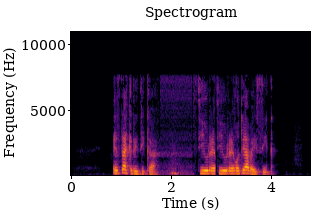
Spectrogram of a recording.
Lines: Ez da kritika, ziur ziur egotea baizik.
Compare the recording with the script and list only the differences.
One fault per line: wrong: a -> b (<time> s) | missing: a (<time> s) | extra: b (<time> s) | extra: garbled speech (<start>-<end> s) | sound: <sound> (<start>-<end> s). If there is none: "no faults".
sound: whoosh (1.8-2.4 s)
